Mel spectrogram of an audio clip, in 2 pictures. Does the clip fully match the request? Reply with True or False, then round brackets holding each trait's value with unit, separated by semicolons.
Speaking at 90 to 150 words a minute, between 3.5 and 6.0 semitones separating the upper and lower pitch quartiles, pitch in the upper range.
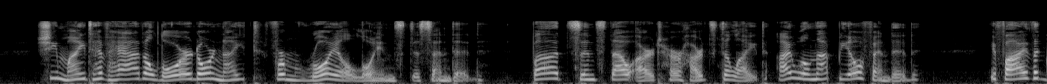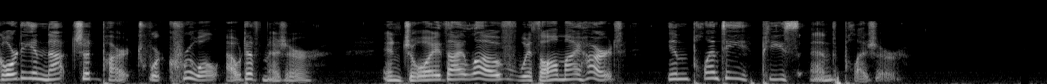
True (140 wpm; 3.8 semitones; 230 Hz)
